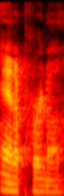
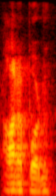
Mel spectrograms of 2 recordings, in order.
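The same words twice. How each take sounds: First: The name has an anglicized English pronunciation. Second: The name has an Indian Hindi pronunciation. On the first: The speaker calls it wrong. "I'm calling it Annapurna" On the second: The speaker calls it right. "like a real Indian guy"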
